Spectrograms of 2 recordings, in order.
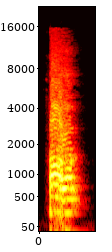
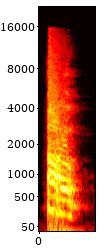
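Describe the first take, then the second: First: The vowel is short with a sharp start. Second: The vowel is short with a sharp start.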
